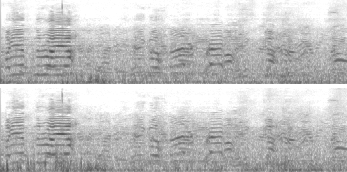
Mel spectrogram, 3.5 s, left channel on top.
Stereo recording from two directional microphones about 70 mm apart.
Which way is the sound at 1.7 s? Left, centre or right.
Centre.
